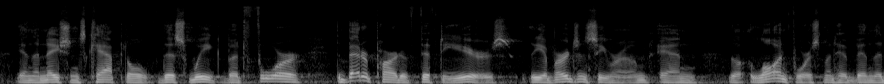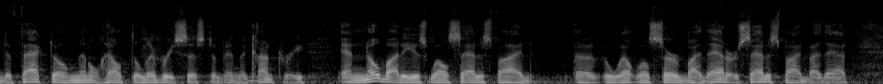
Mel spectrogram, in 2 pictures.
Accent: Springfield, Missouri, United States; in my hometown, Springfield, Missouri

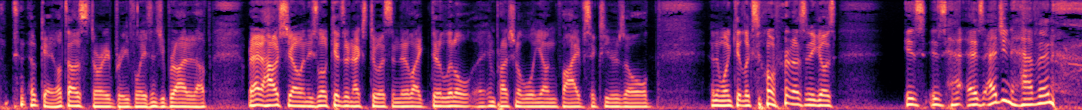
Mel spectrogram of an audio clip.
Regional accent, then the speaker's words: Rochester, New York, United States; Now, listen, we're from Rochester, and I think that maybe people are going to be possibly watching the Buffalo Bills game

